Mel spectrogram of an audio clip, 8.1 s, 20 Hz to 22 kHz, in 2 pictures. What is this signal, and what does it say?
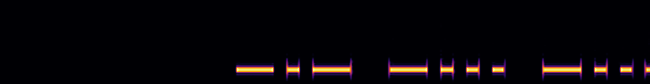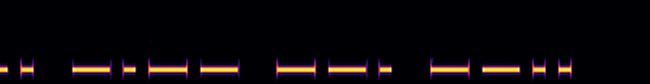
Morse code, heard as a keyed tone, about 15 wpm, 700 Hz. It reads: KB6YGZ
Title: USA Call Signs - 6 Characters - Repeated 2x - 15wpm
